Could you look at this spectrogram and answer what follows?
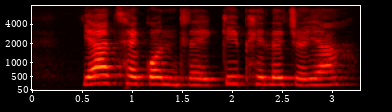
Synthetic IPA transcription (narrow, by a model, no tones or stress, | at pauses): jat͡sʰɛkʼɔn̩ːt͡ɬʼɛkʼɪpʰelet͡ʃʼɔja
